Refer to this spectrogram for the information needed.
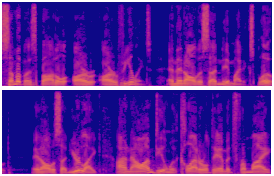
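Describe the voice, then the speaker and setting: Against a quiet background, a man speaks fairly quickly at a medium pitch with ordinary pitch variation. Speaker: church staff member. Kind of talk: casual chat. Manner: loud, intense; animated.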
